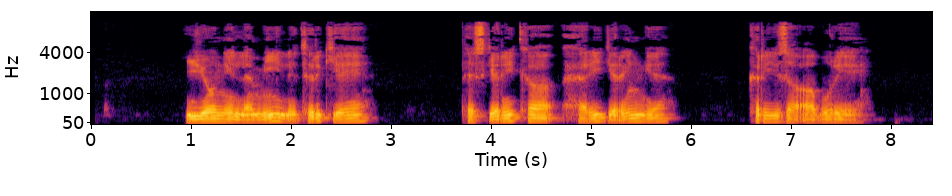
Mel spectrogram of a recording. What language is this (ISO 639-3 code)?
kur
